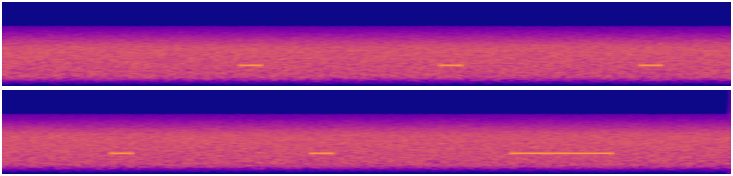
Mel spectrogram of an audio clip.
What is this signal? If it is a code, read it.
Radio time signal (six pips, as the Greenwich Time Signal), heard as pips, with radio static.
